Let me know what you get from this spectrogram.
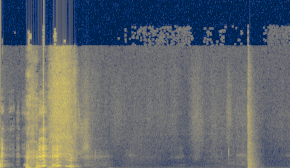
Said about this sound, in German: Genau, aber öffnet sich eine Tür, genau, nämlich diese. Genau, die Pforte zum Glück.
